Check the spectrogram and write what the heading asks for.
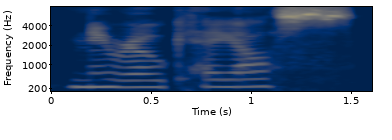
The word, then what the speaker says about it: Nero Chaos: Nero Chaos. Yes, that is how that is pronounced.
